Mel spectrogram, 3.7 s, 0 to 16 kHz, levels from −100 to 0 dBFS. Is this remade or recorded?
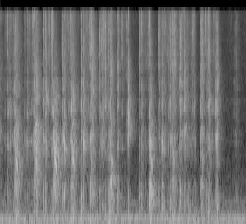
recorded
